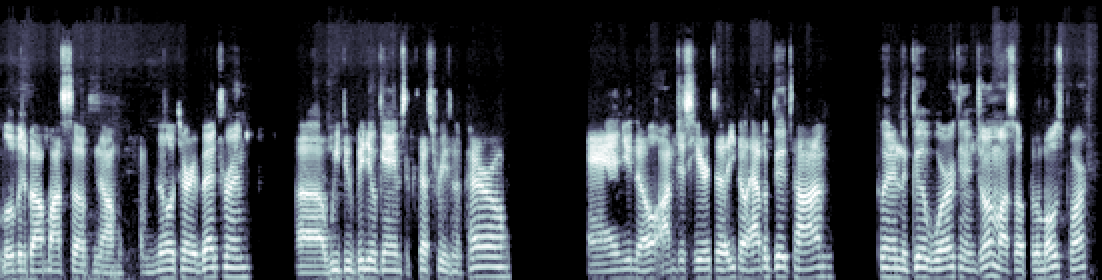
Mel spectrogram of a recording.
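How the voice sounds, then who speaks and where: Bright-voiced man, earnest and rambling. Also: medium pitch, steady tone, fast talker, poor audio. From Hawaii. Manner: earnest, rambling, many fillers and restarts. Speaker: guest, founder of a gaming company. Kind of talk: casual podcast interview.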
